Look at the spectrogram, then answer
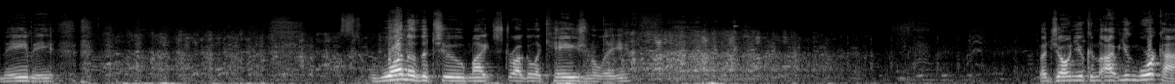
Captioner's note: laughter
